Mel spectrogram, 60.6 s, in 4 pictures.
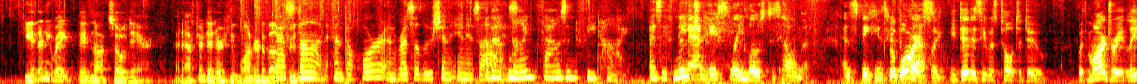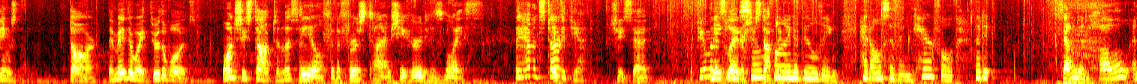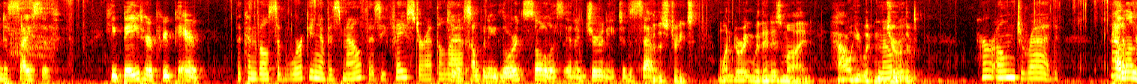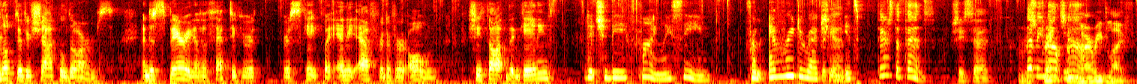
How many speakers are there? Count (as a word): five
